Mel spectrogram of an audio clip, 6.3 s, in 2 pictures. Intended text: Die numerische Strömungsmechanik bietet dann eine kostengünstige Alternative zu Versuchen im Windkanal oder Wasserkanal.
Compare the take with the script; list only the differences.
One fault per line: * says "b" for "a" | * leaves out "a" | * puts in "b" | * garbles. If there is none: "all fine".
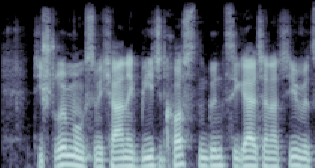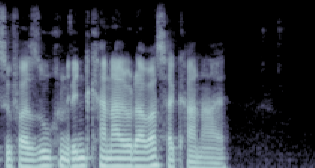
* leaves out "numerische"
* leaves out "dann eine"
* leaves out "im"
